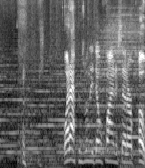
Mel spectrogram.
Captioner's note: chuckling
